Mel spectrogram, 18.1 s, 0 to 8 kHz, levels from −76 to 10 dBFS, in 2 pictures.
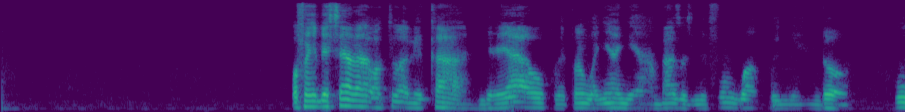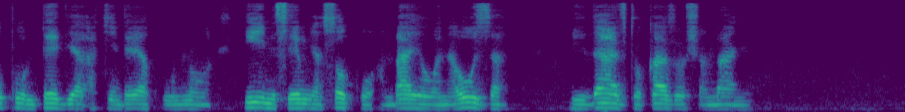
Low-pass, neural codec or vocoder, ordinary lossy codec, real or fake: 7.2 kHz; codec, 44.1 kHz, 2.6 kbps, DAC; MP3, 48 kbps; fake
